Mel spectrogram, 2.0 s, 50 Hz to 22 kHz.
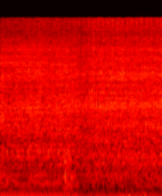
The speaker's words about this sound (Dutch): Ah, en dan schuift de telescooparm uit. Ja. En zo komen we dichter bij de boom. Ja, klopt. Ja. En zo hebben we toch een. Eh, volgens mij heeft, eh, heeft hij een bereik van iets van 27 eh, meter of zo.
